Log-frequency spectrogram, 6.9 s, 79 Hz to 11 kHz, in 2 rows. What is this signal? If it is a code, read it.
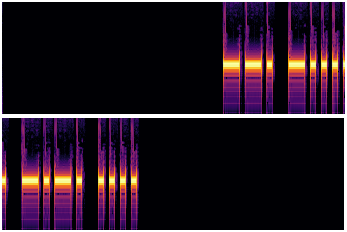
Morse code, heard as a keyed tone, about 22 wpm, 700 Hz. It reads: G6CH
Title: DXCC-100 Call Signs - 4 Characters - Repeated 2x - 22wpm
